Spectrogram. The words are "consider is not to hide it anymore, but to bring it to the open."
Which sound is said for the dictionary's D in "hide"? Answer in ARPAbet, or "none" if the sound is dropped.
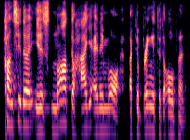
none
